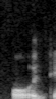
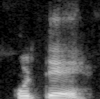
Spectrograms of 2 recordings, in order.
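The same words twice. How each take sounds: First: Ode drawn out slowly, oh-deh; slow Ojibwe word. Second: Said in the usual way. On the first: Shown as a demonstration. Teaching the Ojibwe word ode, said slowly. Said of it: "the first part of that word, ode, it means heart". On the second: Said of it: "the first part of that word".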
